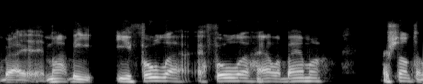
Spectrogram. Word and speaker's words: Eufaula: I'm saying it right, but it might be Eufaula, Alabama, or something like that. I can't think of the name. Eufaula is the way that's pronounced. That's it, Eufaula.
